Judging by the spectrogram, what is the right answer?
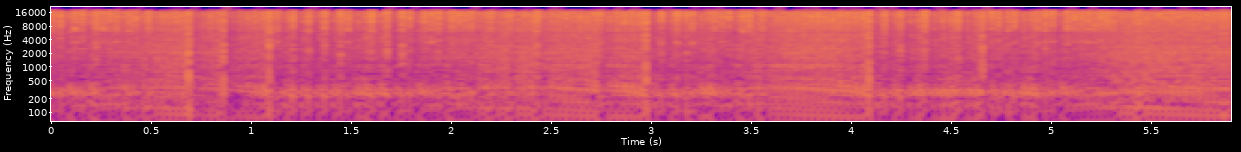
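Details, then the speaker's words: Late-model, fairly low-hour Tecumseh Snow King small engine running poorly: ragged misses with sharp backfire pops, backfires and stalls when the choke is taken off or under load; leaking intake valve, mimicking a fuel or timing fault. "so as you can see the basic symptoms of the problem were just that the engine doesn't run very well it sort of misses and when you try to take the choke off it backfires and stalls out"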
